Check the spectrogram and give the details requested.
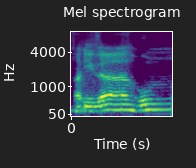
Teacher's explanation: memasukkan mim pertama ke dalam mim kedua dengan merapatkan bibir dan menahannya selama 3 harokat. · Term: idgham mislain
